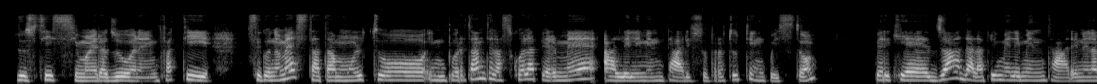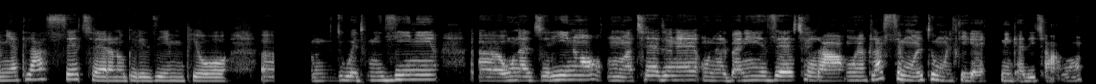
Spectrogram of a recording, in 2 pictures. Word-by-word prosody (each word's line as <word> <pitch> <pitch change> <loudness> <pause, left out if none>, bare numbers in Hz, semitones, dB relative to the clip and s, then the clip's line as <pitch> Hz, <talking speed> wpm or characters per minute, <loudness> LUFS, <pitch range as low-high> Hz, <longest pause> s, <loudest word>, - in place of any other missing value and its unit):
Giustissimo, 200 -2 +1
hai 165 0 +2
ragione. 175 -1 +3
Infatti, 195 +2 +2 0.3
secondo 195 -2 0
me 260 - +4
è - - +2
stata 190 - +1
molto 195 +1 +1
importante 200 +7 0
la 235 - 0
scuola 225 +4 +1
per 190 -6 -2
me 215 +7 +2
alle 175 -2 +4
elementari, 175 -1 -1
soprattutto 175 +6 -6
in 180 -2 -7
questo, 175 - -3 0.5
perché 195 -2 +3
già 235 +10 +4
dalla 190 -7 +2
prima 215 +1 -1
elementare, 185 -4 -2
nella 175 +1 -2
mia 185 +1 -2
classe 235 +2 0
c'erano 175 -6 0
per 180 0 -5
esempio, 170 -1 -1 0.8
ehm, 170 +1 -14
2 190 +1 -3
tunisini, 215 +5 -2
ehm 225 - -6 0.7
1 190 +1 -1
algerino, 210 +4 +1
1 185 0 -8
macedone, 205 +3 -1
1 190 -1 -8
albanese, 195 +3 +2
cioè 200 0 -2
era 170 -2 +6
una 190 0 -4
classe 230 +8 +1
molto 205 +3 0
multietnica 165 -2 -5
diciamo. 165 0 -5
190 Hz, 130 wpm, -23 LUFS, 175-210 Hz, 0.8 s, era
